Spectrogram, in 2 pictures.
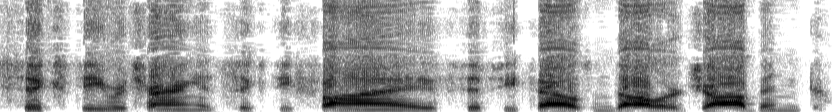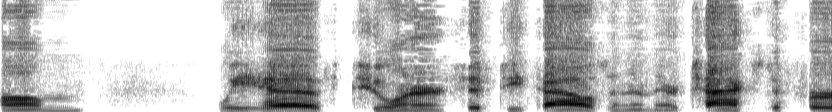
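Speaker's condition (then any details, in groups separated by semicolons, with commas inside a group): No condition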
